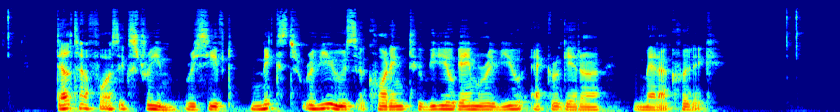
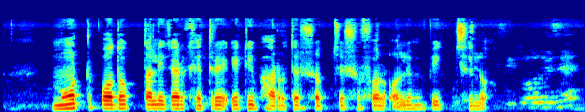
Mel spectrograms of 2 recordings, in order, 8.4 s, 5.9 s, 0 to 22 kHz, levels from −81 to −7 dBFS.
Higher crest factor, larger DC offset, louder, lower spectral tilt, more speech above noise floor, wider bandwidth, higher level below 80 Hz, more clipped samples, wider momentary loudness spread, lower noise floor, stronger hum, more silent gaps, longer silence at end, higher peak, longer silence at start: about the same, 18 dB vs 22 dB; neither; about the same, -22 LUFS vs -21 LUFS; first, -6 dB/octave vs -4.5 dB/octave; first, 56 dB vs 30 dB; first, 15 kHz vs 11.5 kHz; first, -46 dBFS vs -62 dBFS; neither; second, 9 LU vs 16 LU; first, -77 dBFS vs -50 dBFS; neither; neither; first, 1.25 s vs 0.1 s; second, -6 dBFS vs 0 dBFS; about the same, 0.6 s vs 0.55 s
